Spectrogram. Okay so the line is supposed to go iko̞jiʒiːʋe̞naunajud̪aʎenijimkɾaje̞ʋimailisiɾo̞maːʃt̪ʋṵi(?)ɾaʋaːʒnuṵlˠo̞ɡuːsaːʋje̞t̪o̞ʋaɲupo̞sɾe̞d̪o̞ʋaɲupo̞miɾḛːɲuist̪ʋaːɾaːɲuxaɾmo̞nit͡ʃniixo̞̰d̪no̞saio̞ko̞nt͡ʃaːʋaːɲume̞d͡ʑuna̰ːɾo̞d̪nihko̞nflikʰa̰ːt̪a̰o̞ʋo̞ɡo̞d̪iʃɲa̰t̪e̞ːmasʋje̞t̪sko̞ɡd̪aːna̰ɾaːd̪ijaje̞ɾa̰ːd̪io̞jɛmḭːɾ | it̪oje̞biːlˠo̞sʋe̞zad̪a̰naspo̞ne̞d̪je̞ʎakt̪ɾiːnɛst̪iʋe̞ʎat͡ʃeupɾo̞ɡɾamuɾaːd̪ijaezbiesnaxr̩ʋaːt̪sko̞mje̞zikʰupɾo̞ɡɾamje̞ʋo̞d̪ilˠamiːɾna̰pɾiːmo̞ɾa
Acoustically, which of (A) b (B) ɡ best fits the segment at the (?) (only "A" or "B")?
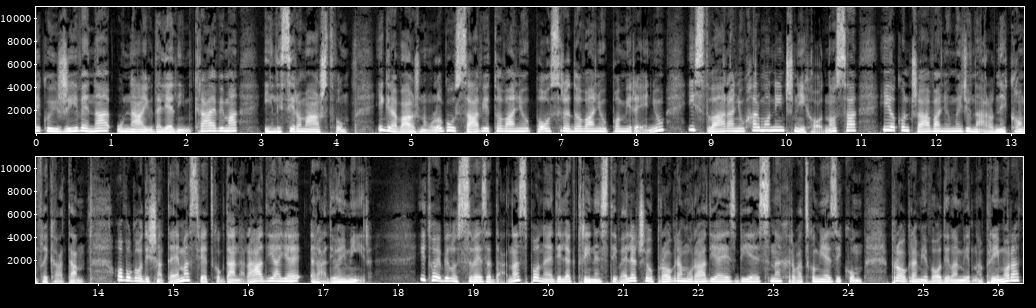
B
